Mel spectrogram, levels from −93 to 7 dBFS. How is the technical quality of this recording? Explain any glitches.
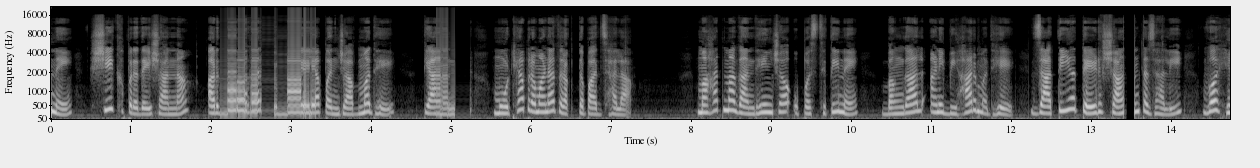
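The recording has three kinds of technical fault. They are heard as two robotic stretches, a short drop in level, and a brief silence.

Robotic sound from repeated short buffers occurs from 2.11 to 3.31 s and from 4.82 to 5.24 s, just before "मोठ्या प्रमाणात". The speech becomes a stiff, metallic buzz near 66.7 Hz. It still roughly tracks the words. The likely cause is audio arriving too late. The software then repeats the last block of about 15 ms to fill in. Most of the sound in these stretches is repeated rather than new.

One channel drops out from 11.59 to 11.76 s. This falls between "गांधींच्या उपस्थितीने बंगाल आणि" and "जातीय तेढ". The level suddenly falls by about 6 dB. It comes back after roughly a sixth of a second. This fits the likely loss of one stereo channel before the mono sum. Content shared by both channels halves in level. 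Anything only in the lost side vanishes.

A gap at a join of encoded pieces appears from 13.40 to 13.54 s, right after "जातीय तेढ". It is a silence of about 138 ms in running speech. Its edges are abrupt but slightly smeared. The pieces were encoded separately and joined untrimmed. The start-up delay and the end padding both remained, and they left this hole. Afterwards the speech resumes where it stopped.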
